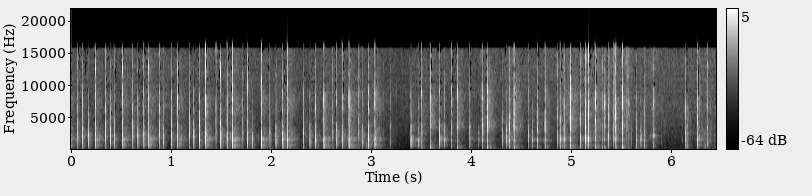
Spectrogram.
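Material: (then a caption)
Plastic. Fingertips and nails tap quickly on the hollow, hard shell back of a small teal plastic scalp massager held close to the mic. Around forty dry, bright clicks with a hollow mid-pitched knock come in quick bursts, with a brief pause just past the three-second mark. Each tap dies away almost instantly.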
